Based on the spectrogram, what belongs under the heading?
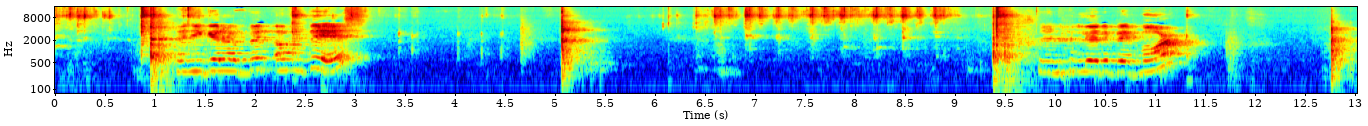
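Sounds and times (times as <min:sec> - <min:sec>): utensil clinking on metal bowl: 0:00.0 - 0:01.2.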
